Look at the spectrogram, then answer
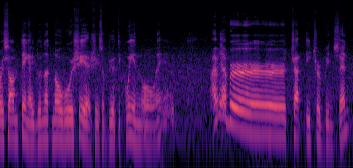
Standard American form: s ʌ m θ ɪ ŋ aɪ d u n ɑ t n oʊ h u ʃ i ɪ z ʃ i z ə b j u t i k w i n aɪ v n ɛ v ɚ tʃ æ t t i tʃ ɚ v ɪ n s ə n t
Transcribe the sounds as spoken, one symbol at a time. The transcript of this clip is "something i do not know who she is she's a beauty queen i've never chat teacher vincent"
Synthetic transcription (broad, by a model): s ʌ m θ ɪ ŋ aɪ d u n ɑ t n oʊ h u ʃ i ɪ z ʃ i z ə b j u t i k w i n aɪ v n ɛ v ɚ tʃ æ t t i tʃ ɚ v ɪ n s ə n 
